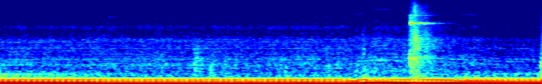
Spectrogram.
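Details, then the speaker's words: Mini with a newly fitted small exhaust silencer, plus catalytic converter and turbo, idling after first start: a deep, even, low rumble with no blowing or rattling. Surprisingly quiet; a lot of black smoke came out at startup. "really quiet. I'm surprised. I'm really happy about that."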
